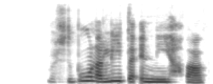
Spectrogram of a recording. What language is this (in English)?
Icelandic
